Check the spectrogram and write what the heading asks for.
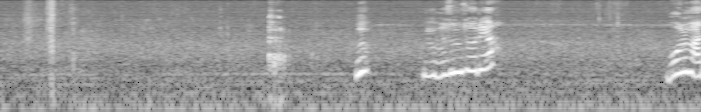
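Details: A Golden Retriever, after eating and playing energetically, gives several loud, drawn-out, croaking burps in a quiet room.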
